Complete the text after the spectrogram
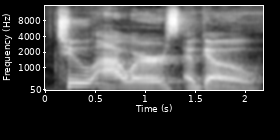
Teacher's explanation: Et on ne prononce pas le H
